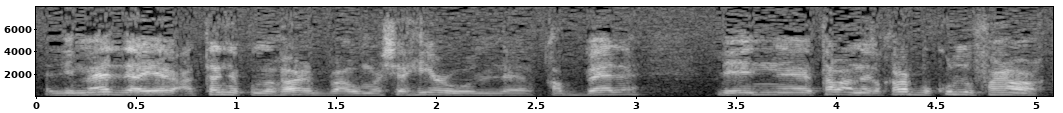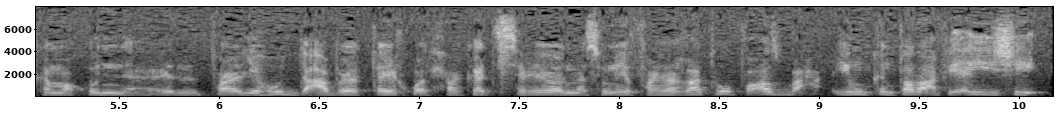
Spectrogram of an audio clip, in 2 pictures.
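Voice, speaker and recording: A man's voice: on the high side, racing, husky. A man as a guest scholar in a studio TV interview, explaining at length with frequent restarts and fillers.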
